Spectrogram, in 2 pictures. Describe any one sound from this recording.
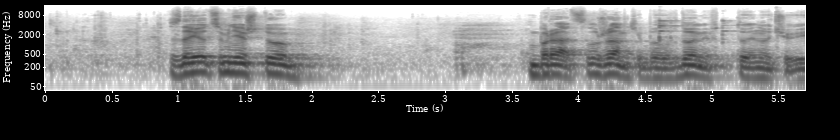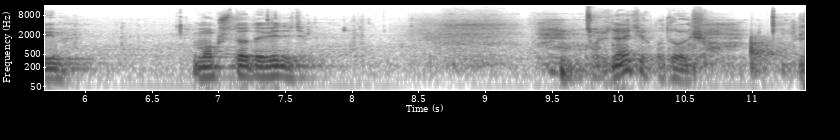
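A man speaks calmly and thoughtfully.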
